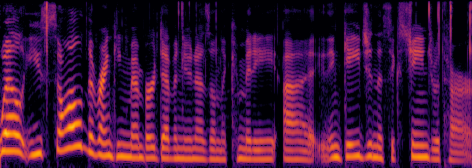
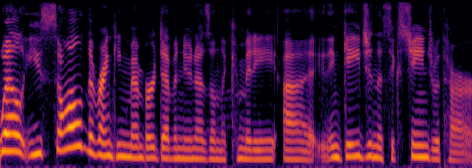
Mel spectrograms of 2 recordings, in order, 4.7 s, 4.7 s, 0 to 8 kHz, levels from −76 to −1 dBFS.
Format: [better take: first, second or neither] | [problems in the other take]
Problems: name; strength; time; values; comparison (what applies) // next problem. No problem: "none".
second | noise reduction (neural mask model RNNoise)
